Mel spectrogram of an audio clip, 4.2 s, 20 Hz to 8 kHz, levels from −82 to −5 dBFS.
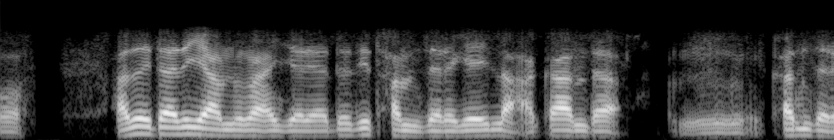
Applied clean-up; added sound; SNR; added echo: none; none; none; none.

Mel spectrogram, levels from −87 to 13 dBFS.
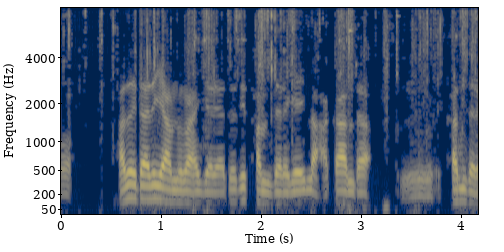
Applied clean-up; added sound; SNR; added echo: classical method spectral subtraction.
